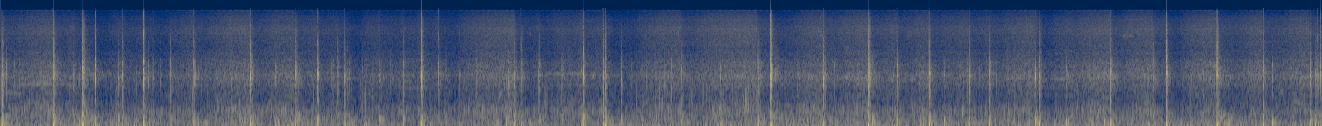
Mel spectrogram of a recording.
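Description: Aerial firework shells bursting over the sea, many sharp bangs in quick, irregular succession that overlap one another.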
